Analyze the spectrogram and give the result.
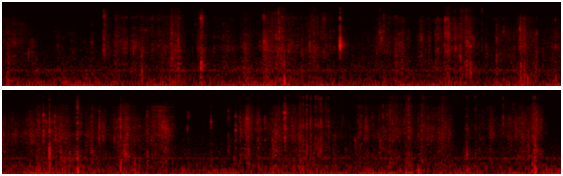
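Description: A bunch of light, soft white artificial foam roses is held in the hand, squeezed, rubbed and scratched with long nails. It makes a steady stream of dry crinkling and crunching rustles with bright, sharp scratches, over a low, constant hum.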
